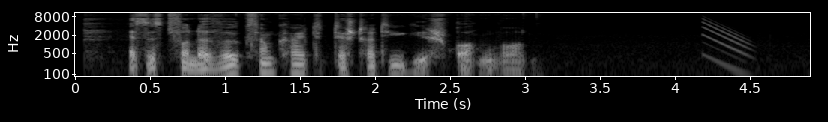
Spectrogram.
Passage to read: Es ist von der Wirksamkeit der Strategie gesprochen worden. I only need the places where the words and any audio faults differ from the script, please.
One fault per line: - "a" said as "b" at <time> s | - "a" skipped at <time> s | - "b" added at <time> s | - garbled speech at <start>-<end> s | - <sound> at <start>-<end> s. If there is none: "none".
- chirp at 4.2-4.6 s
